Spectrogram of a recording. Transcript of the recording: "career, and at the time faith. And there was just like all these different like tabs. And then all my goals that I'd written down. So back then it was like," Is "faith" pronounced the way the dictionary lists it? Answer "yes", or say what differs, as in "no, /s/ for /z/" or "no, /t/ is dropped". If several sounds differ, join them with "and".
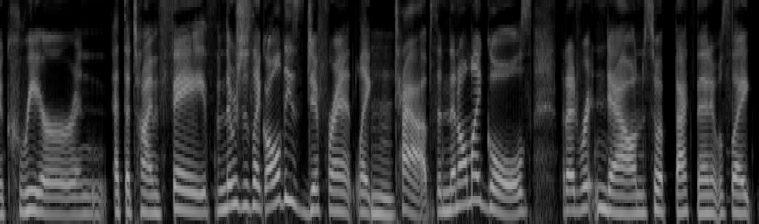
yes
